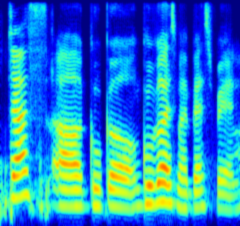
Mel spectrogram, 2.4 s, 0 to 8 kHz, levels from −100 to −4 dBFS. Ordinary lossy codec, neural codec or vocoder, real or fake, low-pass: none; codec, 16 kHz, 4 kbps, X-Codec, HuBERT features, trained on general audio; fake; none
